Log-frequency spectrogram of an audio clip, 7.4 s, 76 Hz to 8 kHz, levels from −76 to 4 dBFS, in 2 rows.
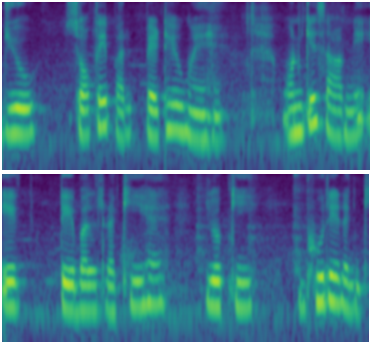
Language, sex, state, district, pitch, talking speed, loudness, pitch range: Hindi, female, Rajasthan, Jaipur, 205 Hz, 140 wpm, -17 LUFS, 185-220 Hz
